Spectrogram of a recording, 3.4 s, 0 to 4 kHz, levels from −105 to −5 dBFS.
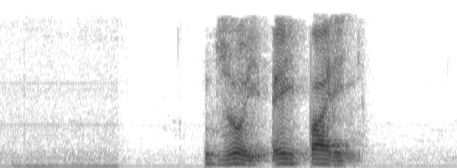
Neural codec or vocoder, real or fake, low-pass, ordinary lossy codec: none; real; 3.6 kHz; MP3, 24 kbps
